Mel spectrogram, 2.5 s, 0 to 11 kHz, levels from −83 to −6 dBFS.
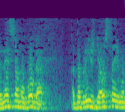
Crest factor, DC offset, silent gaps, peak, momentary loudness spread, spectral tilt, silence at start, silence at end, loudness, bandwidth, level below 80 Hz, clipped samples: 12 dB; under 0.1%; none; -2 dBFS; 12 LU; -9 dB/octave; 0 s; 0 s; -14 LUFS; 6.4 kHz; -52 dBFS; under 0.1%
